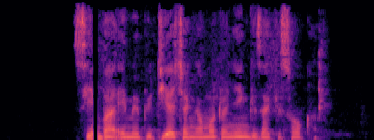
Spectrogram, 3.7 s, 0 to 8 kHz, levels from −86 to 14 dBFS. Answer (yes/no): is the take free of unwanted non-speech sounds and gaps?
no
